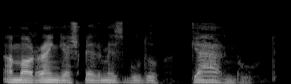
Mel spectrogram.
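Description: A man narrating a novel as an audiobook in a measured, grave storytelling tone. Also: low voice, fairly even intonation, no room sound. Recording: dull, dry recording.

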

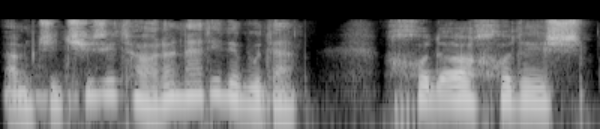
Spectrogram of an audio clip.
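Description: A man reading an audiobook, voicing an old pious male servant who speaks in a hushed, slow, disapproving way. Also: mid-range voice, lively intonation, breathy edge, no room sound, highs cut off. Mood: shocked. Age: older.

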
